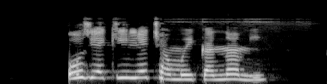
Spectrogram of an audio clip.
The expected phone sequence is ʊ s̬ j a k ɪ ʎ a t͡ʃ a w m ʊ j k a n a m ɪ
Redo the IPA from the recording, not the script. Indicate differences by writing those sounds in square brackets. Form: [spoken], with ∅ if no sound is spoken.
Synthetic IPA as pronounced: ʊ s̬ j a k ɪ ʎ a t͡ʃ a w m ʊ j k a n a m ɪ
